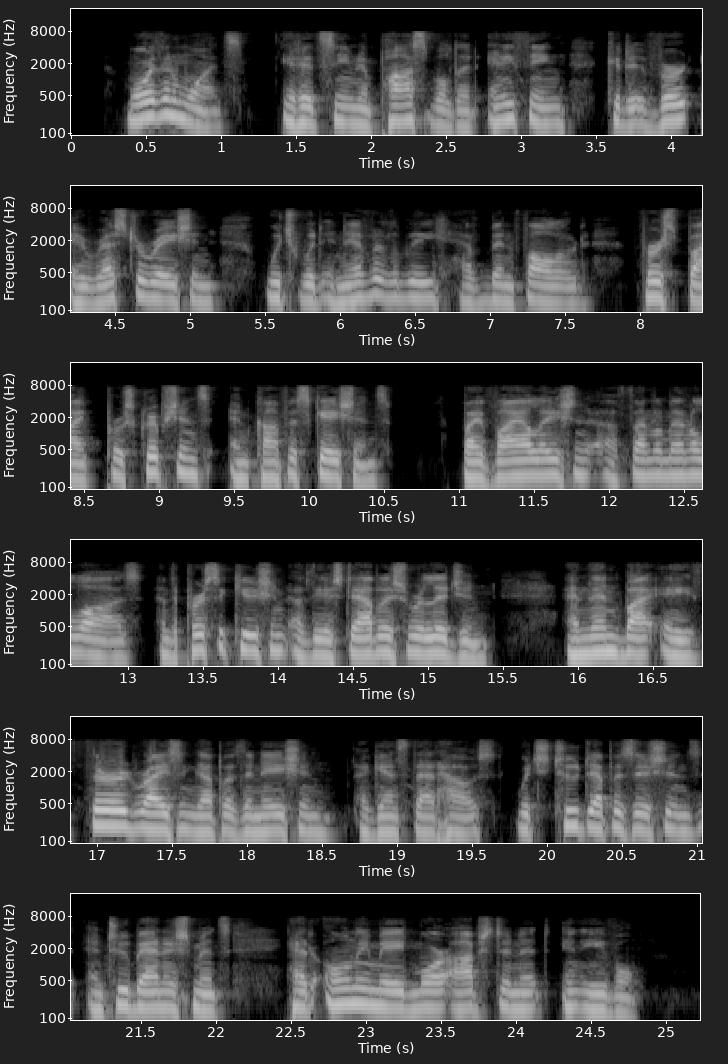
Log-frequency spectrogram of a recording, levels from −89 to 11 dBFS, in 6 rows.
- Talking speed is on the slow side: No, average, 150 wpm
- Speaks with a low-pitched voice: No, medium, 150 Hz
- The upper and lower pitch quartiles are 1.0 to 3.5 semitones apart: Yes, average, 2.7 semitones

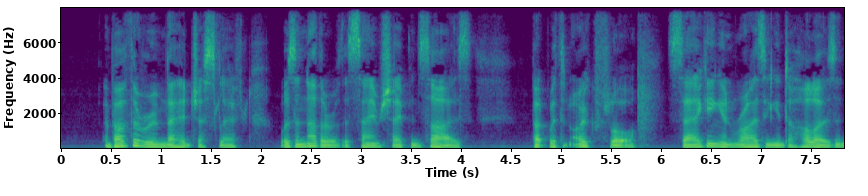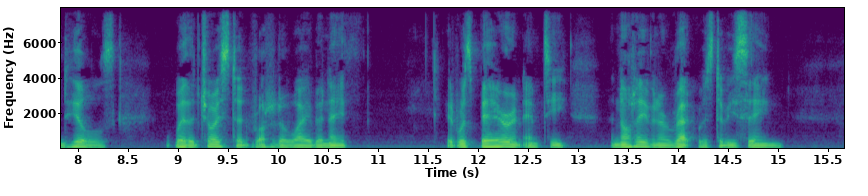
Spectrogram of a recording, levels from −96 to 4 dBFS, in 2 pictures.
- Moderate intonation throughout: Yes, average, 3.7 semitones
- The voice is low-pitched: Yes, low, 105 Hz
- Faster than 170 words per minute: Yes, average, 185 wpm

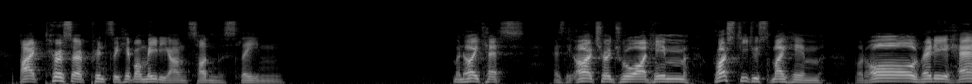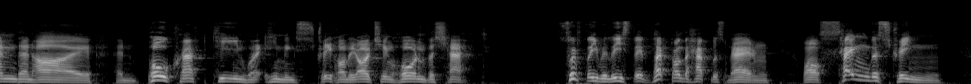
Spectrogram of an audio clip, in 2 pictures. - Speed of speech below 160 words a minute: Yes, average, 150 wpm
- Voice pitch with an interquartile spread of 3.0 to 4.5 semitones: No, average, 5.1 semitones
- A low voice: Yes, low, 120 Hz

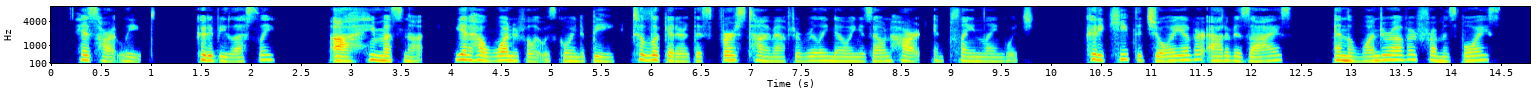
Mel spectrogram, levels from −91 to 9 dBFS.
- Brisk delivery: Yes, fast, 220 wpm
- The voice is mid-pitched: Yes, medium, 175 Hz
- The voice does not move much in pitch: No, average, 3.1 semitones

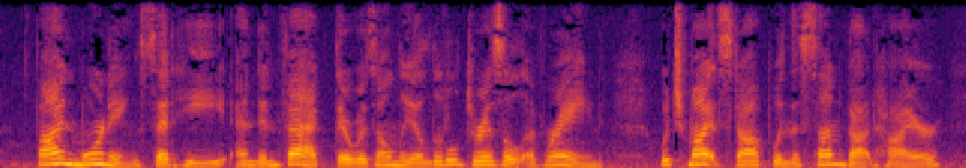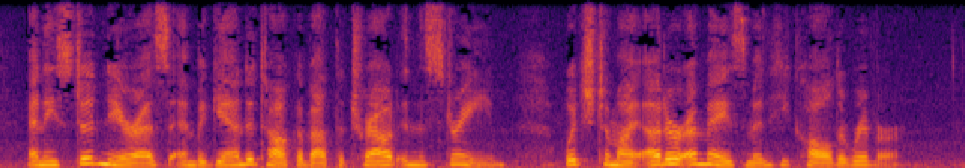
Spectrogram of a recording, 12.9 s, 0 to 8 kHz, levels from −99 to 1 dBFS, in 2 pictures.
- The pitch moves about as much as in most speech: Yes, average, 3.6 semitones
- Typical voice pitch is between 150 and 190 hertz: Yes, medium, 185 Hz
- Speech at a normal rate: No, fast, 220 wpm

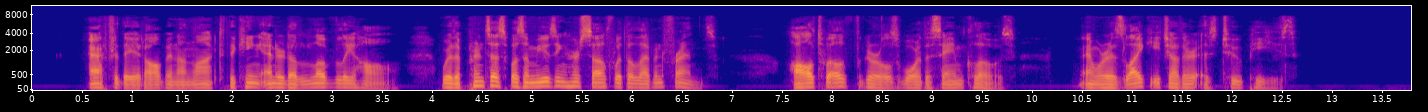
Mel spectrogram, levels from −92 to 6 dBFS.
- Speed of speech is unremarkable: Yes, average, 160 wpm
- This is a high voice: No, very low, 95 Hz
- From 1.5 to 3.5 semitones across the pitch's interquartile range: No, average, 4.0 semitones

